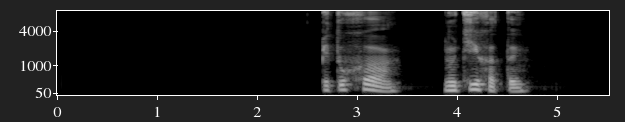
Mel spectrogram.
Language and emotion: Russian, neutral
